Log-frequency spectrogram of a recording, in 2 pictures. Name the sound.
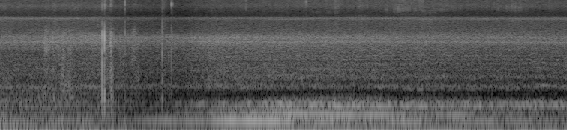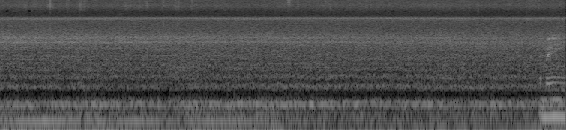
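bees buzzing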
